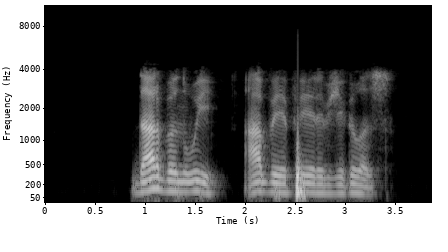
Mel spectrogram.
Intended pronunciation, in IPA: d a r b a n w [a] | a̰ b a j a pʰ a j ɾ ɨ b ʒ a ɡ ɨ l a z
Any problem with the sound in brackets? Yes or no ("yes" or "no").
yes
